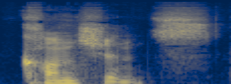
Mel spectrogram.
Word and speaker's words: conscience: guilty conscience so it's almost like an sh sound in the middle it's a sure conscience that's how i say it conscience second word fascinate so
